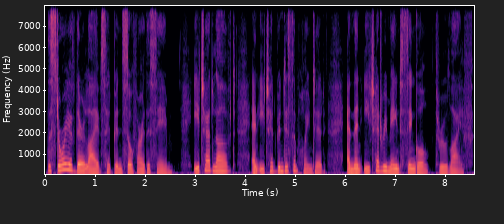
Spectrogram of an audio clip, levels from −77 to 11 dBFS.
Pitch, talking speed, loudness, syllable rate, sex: 170 Hz, 190 wpm, -19 LUFS, 4.9 syllables/s, female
